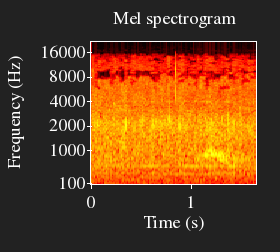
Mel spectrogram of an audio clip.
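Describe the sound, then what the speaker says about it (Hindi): Applause from an audience at a DXN business presentation, a moderate, continuous patter of clapping at a medium distance, with no one speaking over it. "एक जोरदार ताली डीएक्सएन के लिए"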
